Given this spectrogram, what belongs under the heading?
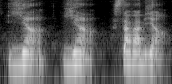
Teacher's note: Bien has a nasal vowel in it, so you don't want to pronounce that N. The sound is yen, yen.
